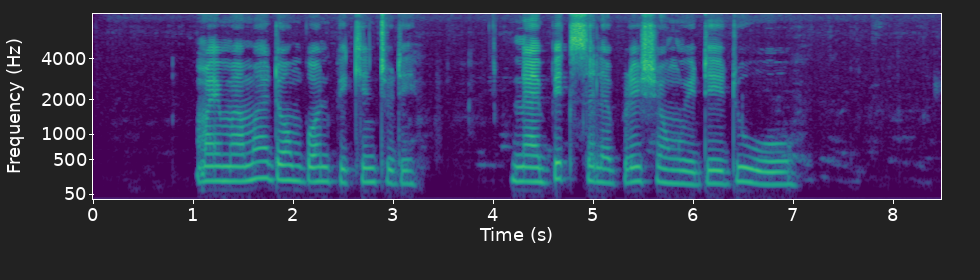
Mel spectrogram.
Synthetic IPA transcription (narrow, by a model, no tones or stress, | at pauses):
majmamadɔnbɔnpikʰĩntude | nabiɡsɛlɛbɾeʃɔ̃nwideduwo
